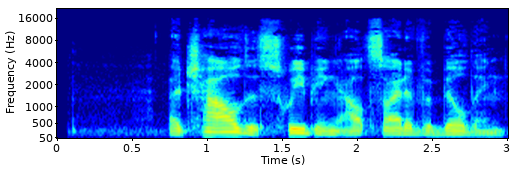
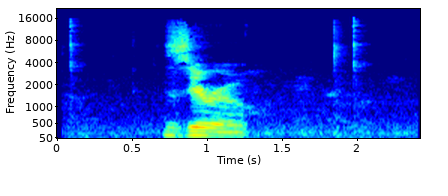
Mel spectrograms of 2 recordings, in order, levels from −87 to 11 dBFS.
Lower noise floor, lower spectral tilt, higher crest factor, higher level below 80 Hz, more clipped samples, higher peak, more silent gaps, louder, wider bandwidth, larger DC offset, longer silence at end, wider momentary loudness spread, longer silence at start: about the same, -62 dBFS vs -59 dBFS; about the same, -4 dB/octave vs -4 dB/octave; about the same, 20 dB vs 22 dB; second, -78 dBFS vs -64 dBFS; neither; about the same, -12 dBFS vs -10 dBFS; neither; second, -30 LUFS vs -26 LUFS; about the same, 16 kHz vs 16.5 kHz; neither; second, 0.05 s vs 0.4 s; second, 7 LU vs 25 LU; first, 0.75 s vs 0.1 s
